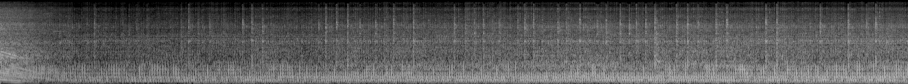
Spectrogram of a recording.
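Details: Poulan Pro two-stroke chainsaw flat out during high-speed screw adjustment: steady scream, bogging and burbling briefly when turned out, clearing to crisp high pitch as screw is turned in slowly.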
